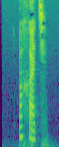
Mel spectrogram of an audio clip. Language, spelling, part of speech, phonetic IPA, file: Russian, пахать, verb, [pɐˈxatʲ], Ru-пахать.ogg
- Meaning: 1. to plow/plough 2. to work hard 3. to sweep, to blow through (of weather), to carry with the wind 4. to flutter, to flap, to fly (in the wind) 5. to blow gently on all sides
